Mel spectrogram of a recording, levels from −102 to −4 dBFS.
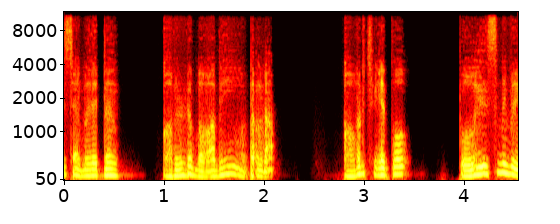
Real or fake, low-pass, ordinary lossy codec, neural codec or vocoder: fake; 10.8 kHz; none; codec, 44.1 kHz, 0.9 kbps, DAC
